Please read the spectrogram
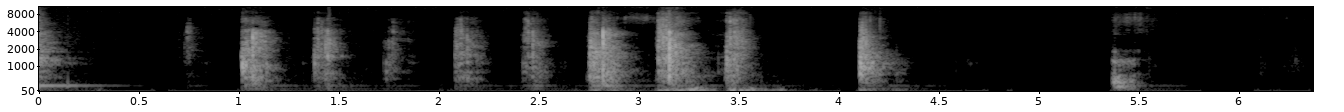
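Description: Faint clicks and taps of a small paint roller being rolled back and forth and knocked on a plate to load it, about a dozen short strokes with a dull thump about three seconds in.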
